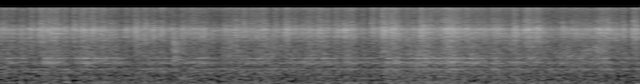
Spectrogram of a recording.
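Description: Steady, quiet steam hiss from a pressure canner at work, with a few faint soft cuts of a chef's knife slicing through a roll of potato candy on a silicone mat.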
